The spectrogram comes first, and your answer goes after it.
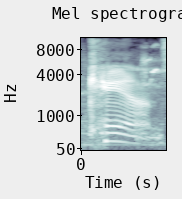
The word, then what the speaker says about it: Cairns: now we are flying off to Cairns that's how it's pronounced and that's where the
